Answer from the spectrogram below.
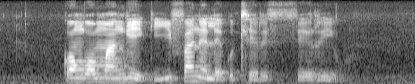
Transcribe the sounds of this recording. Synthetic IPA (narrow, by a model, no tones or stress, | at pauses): kɔŋɡɔmaŋɡekijifanɛlɛk̬ut͡ɬʰerieriːwa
